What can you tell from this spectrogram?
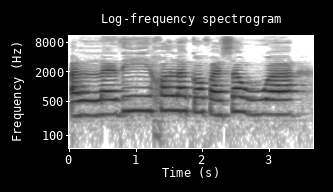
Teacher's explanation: Khalaqa fasawwa, wa-nya itu berhukum tajwid mad tabi'i, karena huruf waw berharokat fathah ini bertemu dengan huruf alif di atasnya, maka dibaca panjang sepanjang 2 harokat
